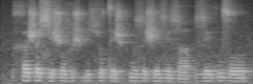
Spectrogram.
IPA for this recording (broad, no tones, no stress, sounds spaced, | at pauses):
x ɜ ʃ ɜ ɕ e ʃ o v ʏ ʃ b e ç o t e ʃ kʷ ɜ ɮ e ʃ e ɮ e ɮ a | ɮ e xʷ ɜ z o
